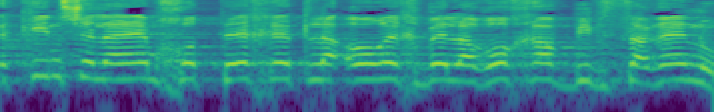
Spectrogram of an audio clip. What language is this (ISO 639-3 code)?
heb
